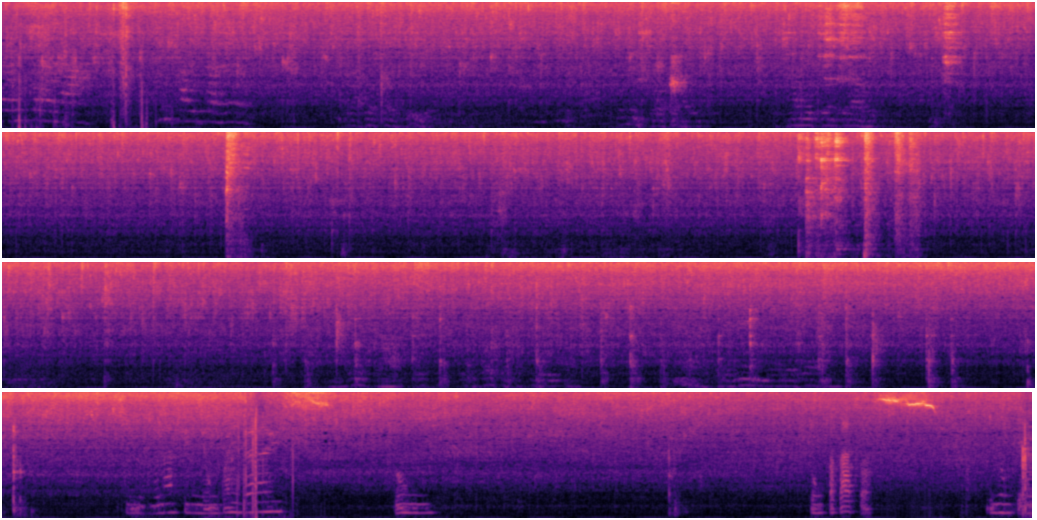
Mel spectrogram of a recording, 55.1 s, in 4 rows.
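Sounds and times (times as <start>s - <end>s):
liver sizzling in a pan: 0.0s - 55.0s.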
